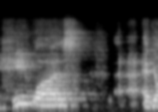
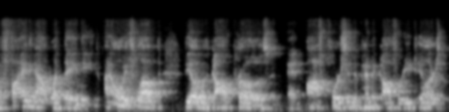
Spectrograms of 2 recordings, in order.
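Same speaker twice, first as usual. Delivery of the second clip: normal talking voice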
